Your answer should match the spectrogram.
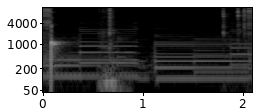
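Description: Intro music for an animated title sequence: a sharp pop sound effect right at the start, then held chords.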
